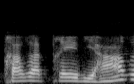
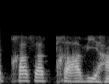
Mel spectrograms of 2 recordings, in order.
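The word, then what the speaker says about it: Prasat Preah Vihear: Das kommt darauf an, ob Sie die kambodschanische oder thailändische Aussprache wählen. Auf kambodschanisch würde man Prasat Prea Vea sagen, auf Thai Prasat Prea Vea Ham.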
